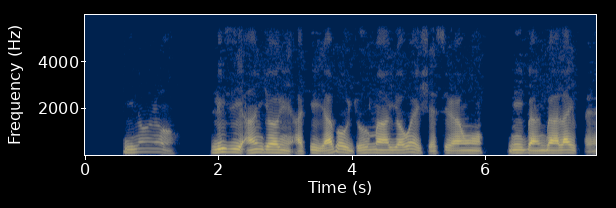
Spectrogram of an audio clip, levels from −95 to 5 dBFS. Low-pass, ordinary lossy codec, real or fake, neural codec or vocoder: 5.4 kHz; none; real; none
